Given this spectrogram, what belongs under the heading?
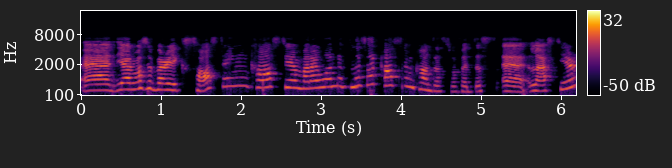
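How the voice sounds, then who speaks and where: With a German accent, a woman speaks at a high pitch with very wide pitch swings, keeping a moderate pace and hardly any pauses. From Germany. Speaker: cosplayer and prop maker. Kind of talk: casual interview chat.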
